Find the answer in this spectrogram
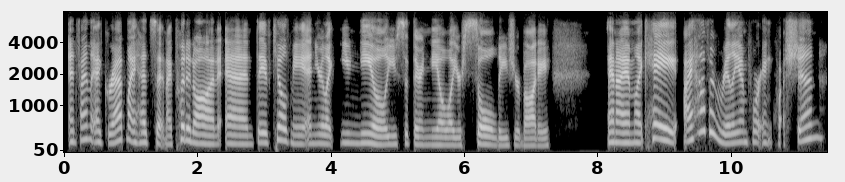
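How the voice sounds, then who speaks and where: A young woman casually telling a long gaming story, animated and laughing as she goes, with frequent fillers. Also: mid-range voice, normal speed, clean tone, dry recording, highs cut off.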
